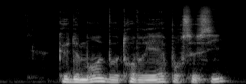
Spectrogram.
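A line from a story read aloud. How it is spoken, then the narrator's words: Plain. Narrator (French): dit enfin M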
